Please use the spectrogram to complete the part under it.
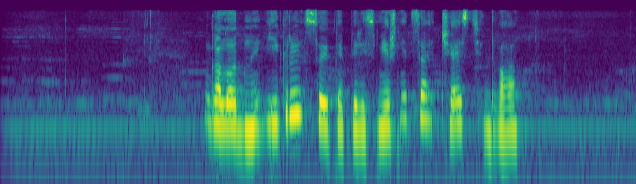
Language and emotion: Russian, neutral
